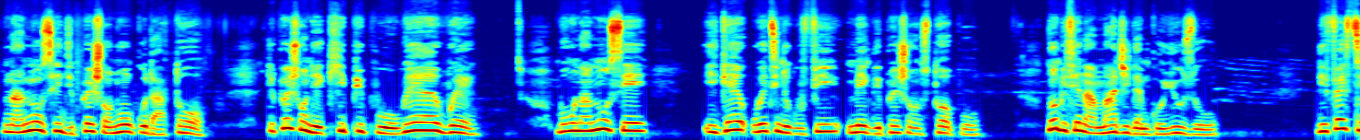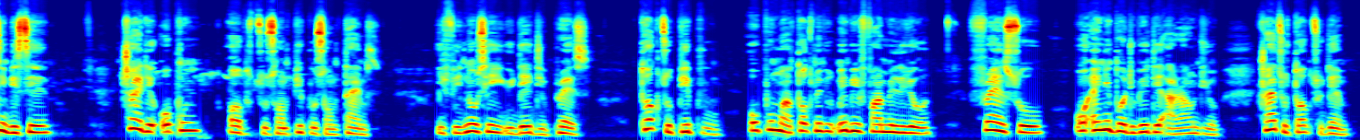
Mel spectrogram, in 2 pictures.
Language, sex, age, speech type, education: Nigerian Pidgin, male, 15-29, spontaneous, tertiary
